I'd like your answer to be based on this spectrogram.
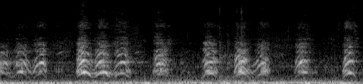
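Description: Several pit bulls bark, growl and yip in quick, uneven bursts, close and fairly loud, with a low rumble underneath and no talking.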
